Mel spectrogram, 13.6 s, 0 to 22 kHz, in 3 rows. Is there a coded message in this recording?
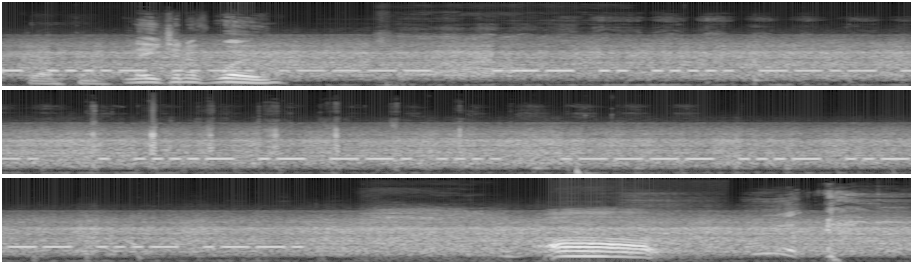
Yes: Morse code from 0.0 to 10.6 s, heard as a keyed tone, machine-sent, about 27 wpm, 640 Hz, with heavy radio static. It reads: … WI5QN E4AGH 1V2VP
